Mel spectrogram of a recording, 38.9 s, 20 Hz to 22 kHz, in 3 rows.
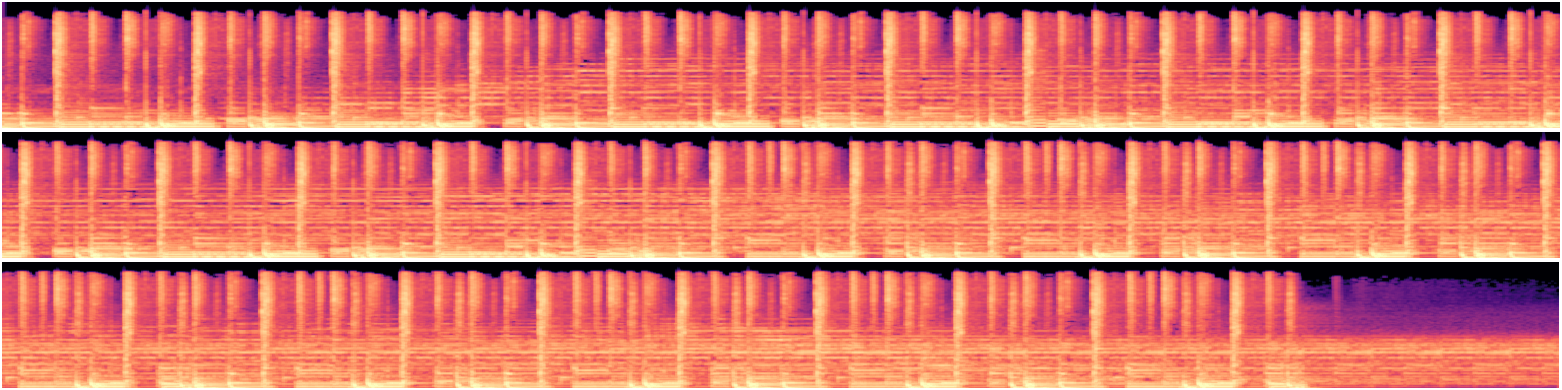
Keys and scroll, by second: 31.8 ctrl+j.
